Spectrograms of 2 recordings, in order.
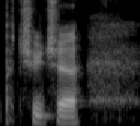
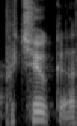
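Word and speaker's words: Pachuca: could see Salsburg and Pachucha uh or Pichuka, sorry, I've been pronouncing it wrong the whole time.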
